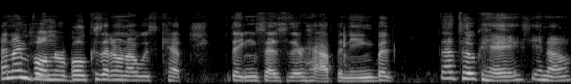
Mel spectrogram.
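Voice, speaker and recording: Moderate pace and lively intonation from a woman with a bright, sharp tone at a medium pitch. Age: 60s. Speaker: former church member. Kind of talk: casual chat.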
